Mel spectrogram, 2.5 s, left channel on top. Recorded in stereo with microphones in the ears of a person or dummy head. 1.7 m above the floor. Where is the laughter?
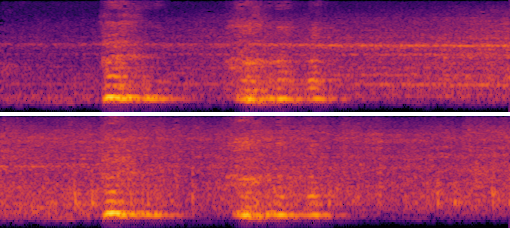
10° right (ahead or behind), 0.6 m; by 1.7 s 60° right (ahead or behind), 1.3 m.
